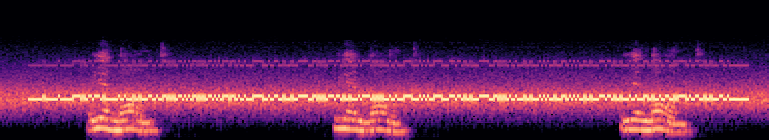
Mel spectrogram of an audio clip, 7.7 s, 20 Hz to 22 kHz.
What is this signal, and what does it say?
RTTY (50 baud, 170 Hz shift), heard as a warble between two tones, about 1360 Hz centre, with radio static and a narrow filter. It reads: 04444 52154 36969 54676 02320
